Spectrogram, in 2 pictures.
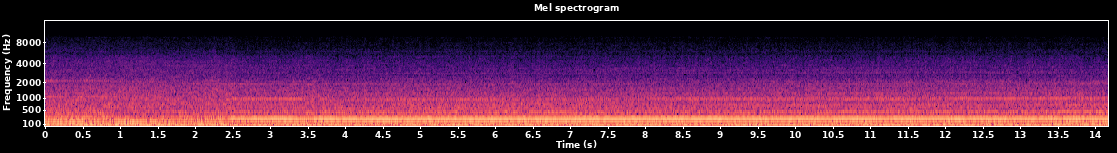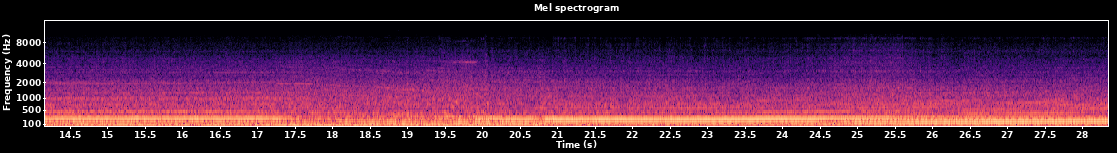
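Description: Modified Nissan 350Z's 3.5-litre V6, with headers and a sport exhaust, heard from inside the cabin running hard at a steady high pitch. About two thirds through the revs drop sharply as the car slows, come straight back up, and then climb steadily as it accelerates again.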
